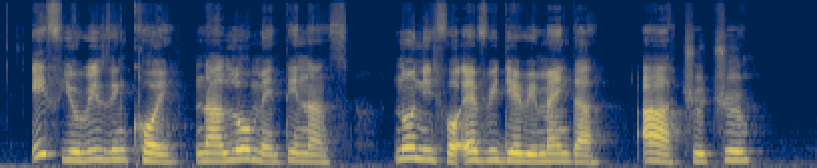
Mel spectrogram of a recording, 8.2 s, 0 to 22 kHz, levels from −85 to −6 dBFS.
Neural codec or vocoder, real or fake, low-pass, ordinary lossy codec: vocoder, 48 kHz, 128 mel bands, Vocos; fake; none; none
